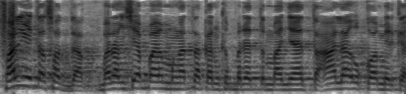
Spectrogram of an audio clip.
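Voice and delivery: hadith recitation. Acted. Preacher completing the gambling hadith, in high recitation. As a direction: lift the voice to recite and translate.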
